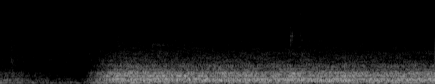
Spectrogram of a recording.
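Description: Canvas spinner turning a large poured painting in a short spin: a steady rumble starts about a second in and runs for about three seconds.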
